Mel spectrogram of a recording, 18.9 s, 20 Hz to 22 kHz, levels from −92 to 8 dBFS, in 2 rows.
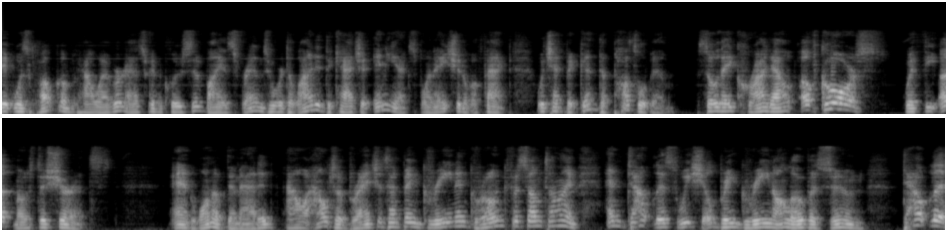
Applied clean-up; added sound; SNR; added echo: neural mask model DeepFilterNet 3.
